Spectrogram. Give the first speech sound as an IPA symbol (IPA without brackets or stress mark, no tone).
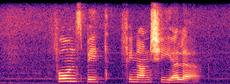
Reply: f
